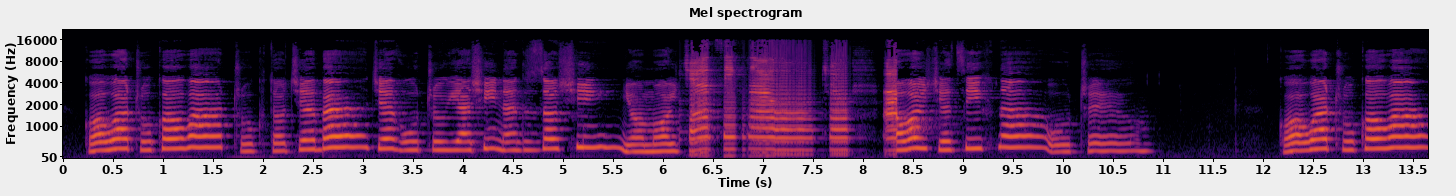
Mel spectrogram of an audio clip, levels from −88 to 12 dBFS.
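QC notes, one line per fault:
6.16–8.33 s, planar audio read as interleaved: 128-sample channel blocks alternate every 2.67 ms, giving a robotic 375 Hz buzz; spectrogram shows 375 Hz-spaced comb, waveform visibly chopped.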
